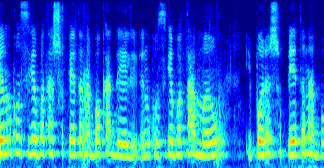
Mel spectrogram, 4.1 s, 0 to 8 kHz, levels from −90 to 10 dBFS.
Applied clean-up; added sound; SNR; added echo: neural separator model SepFormer DNS4.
